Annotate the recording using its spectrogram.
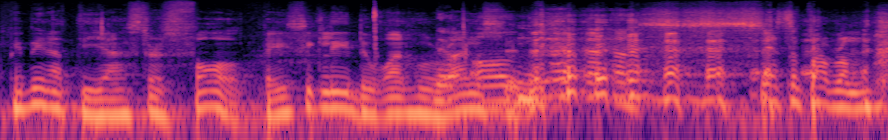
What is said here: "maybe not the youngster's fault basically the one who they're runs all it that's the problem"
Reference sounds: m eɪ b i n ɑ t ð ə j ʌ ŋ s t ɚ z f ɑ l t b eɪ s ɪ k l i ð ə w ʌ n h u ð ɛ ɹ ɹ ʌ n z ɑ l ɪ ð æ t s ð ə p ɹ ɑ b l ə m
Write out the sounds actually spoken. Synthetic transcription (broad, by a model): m eɪ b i n ɑ t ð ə j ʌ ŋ s t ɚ s f ɑ l t b eɪ s ɪ k l i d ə w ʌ n h u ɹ ɹ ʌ n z ɪ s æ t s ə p ɹ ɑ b l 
